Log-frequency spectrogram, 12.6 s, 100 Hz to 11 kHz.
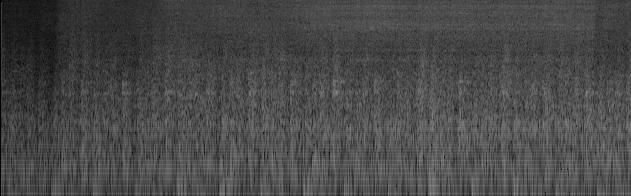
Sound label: Battery Steam Driven 10 Head Steam Release; Battery Steam Driven 10 Head 1860; Colonial era objects; Machinery; Machines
